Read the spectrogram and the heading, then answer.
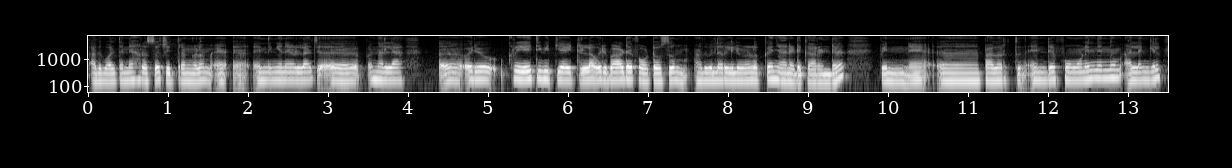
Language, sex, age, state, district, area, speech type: Malayalam, female, 18-30, Kerala, Kozhikode, urban, spontaneous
